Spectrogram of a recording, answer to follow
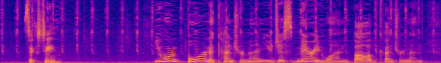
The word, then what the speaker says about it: Countryman: Is it countryman or countrymen? It's countryman. Countryman.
